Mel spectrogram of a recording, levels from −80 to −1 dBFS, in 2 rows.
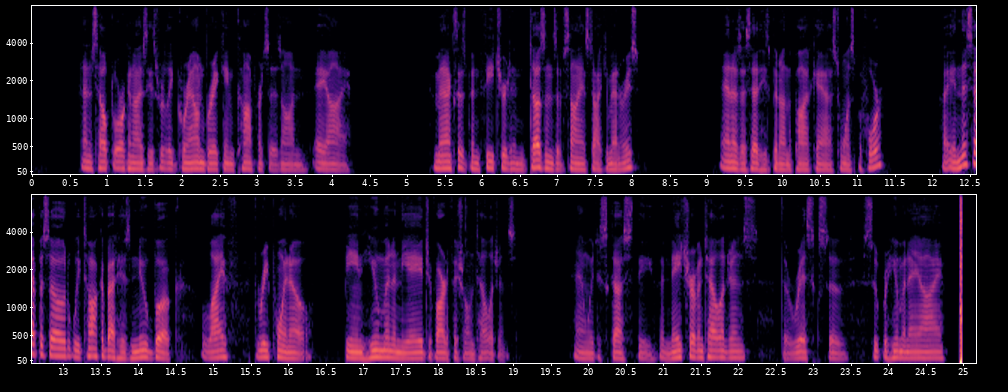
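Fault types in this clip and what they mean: File tags played as audio: right at the tail, from 24.96 to 24.99 s, a block of text metadata gets read out as if it were samples, so you hear a hard-edged, lopsided rasp for about 30 ms, a short loud burst of static.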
